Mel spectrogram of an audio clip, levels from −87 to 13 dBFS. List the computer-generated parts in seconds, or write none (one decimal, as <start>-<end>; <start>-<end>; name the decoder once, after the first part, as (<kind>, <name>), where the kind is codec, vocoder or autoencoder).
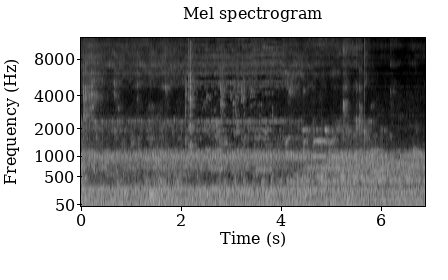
0.0-2.1 (codec, DAC); 4.0-6.9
